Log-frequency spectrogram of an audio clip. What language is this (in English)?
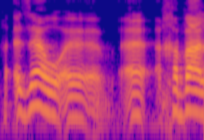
Hebrew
